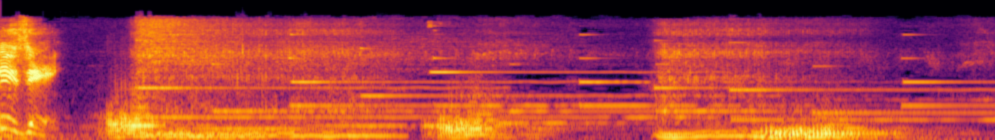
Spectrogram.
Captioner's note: snoring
